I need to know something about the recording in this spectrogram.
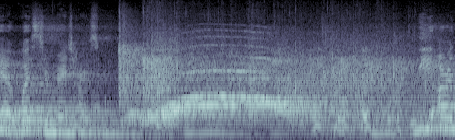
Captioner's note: applause and cheering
